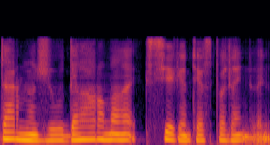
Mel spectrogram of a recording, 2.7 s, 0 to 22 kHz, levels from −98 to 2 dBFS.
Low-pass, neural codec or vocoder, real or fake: 7.2 kHz; codec, 16 kHz, 1 kbps, FunCodec, trained on Chinese and English, 50 frames a second; fake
